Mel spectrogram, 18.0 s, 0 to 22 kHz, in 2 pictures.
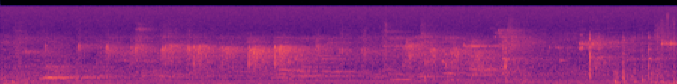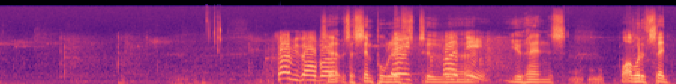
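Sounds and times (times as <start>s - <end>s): steady low hum: 0.0s - 4.2s.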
